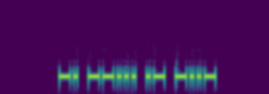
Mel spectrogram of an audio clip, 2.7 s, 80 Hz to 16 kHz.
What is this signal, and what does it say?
Morse code, heard as a keyed tone, about 33 wpm, 700 Hz. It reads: N7AX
